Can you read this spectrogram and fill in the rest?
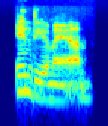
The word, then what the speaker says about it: Indiaman: And the proper way to say it is literally like you're saying India and then you're saying man, but it's together. – India man.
